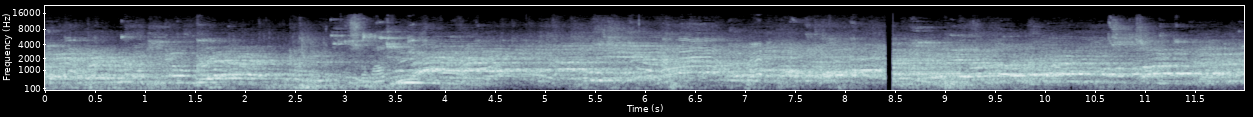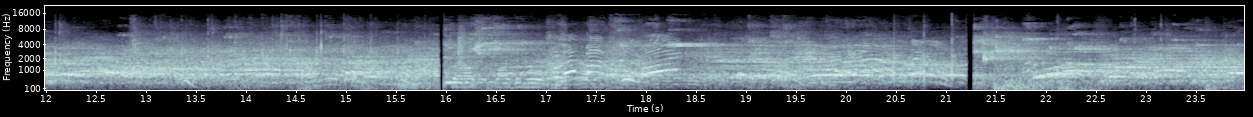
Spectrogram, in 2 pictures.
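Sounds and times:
voices of players and spectators: 0.0s - 23.9s.

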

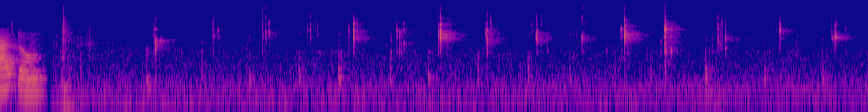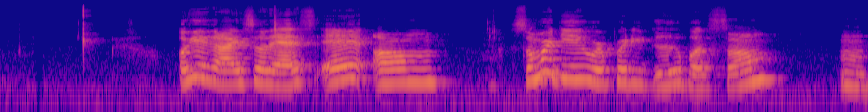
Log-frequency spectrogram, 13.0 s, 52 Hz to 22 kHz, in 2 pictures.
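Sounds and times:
person chewing: 0.5s - 7.5s.

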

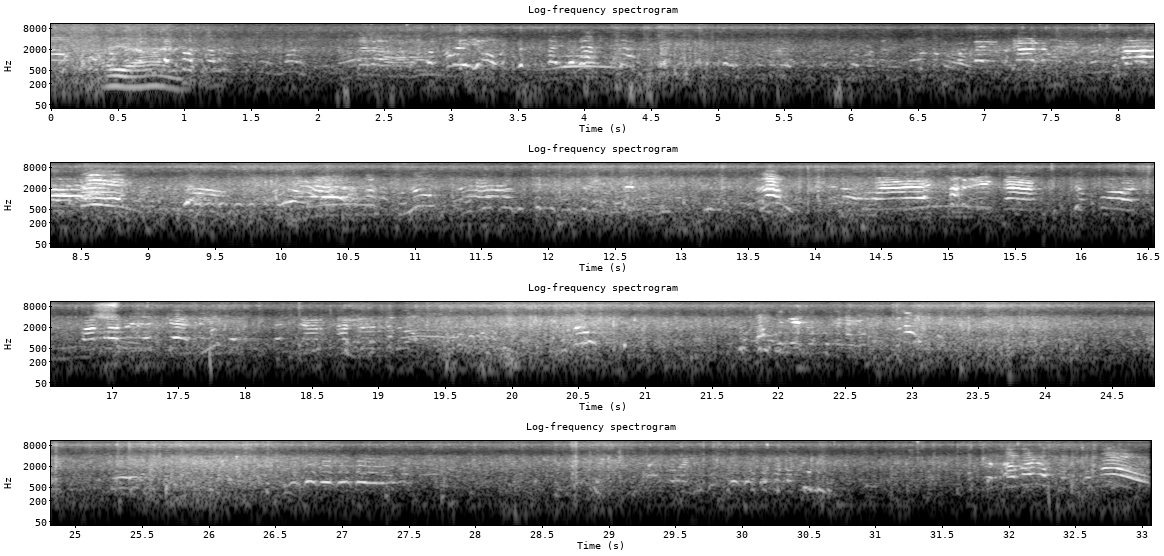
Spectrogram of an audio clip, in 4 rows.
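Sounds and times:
waves splashing on rocks: 0.0s - 26.8s
swimmers calling and shouting: 0.0s - 33.0s.

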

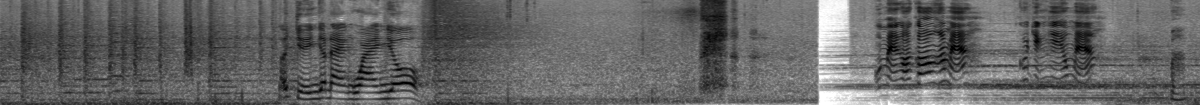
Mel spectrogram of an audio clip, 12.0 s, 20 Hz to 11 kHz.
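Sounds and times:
woman sniffing: 6.8s - 7.7s.

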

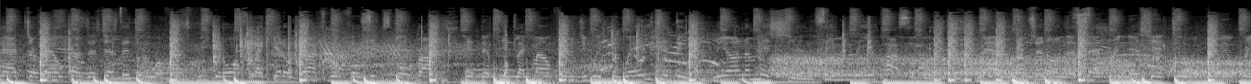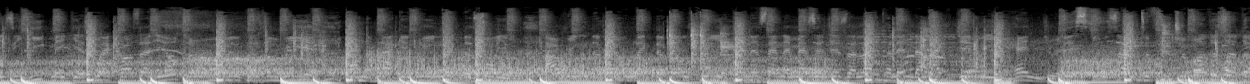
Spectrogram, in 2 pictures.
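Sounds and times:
hip-hop beat: 0.0s - 25.0s
skateboard clacking: 0.0s - 25.0s
skateboard wheels rolling on concrete: 0.0s - 25.0s.

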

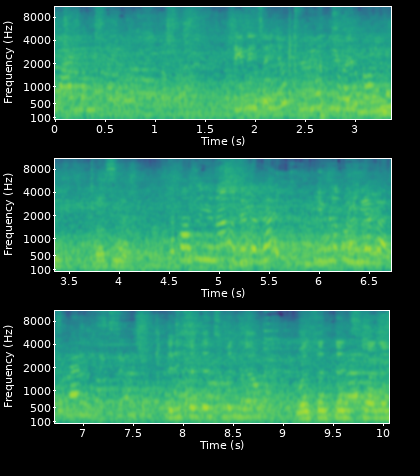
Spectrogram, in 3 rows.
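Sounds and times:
overlapping conversational chatter: 0.0s - 10.0s.

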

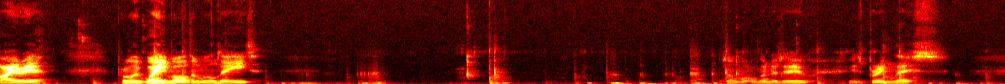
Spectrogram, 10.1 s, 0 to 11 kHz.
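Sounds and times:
small clicks and taps: 4.6s - 10.0s.

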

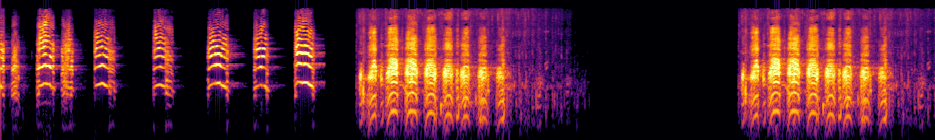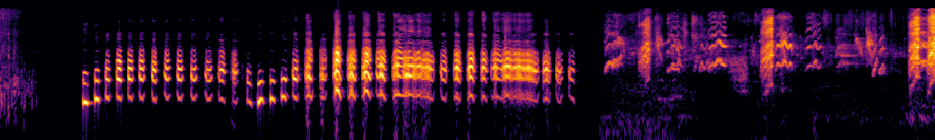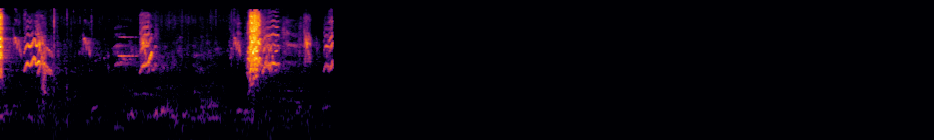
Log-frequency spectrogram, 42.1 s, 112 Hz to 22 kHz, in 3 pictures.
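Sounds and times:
cockatoo screeching: 0.0s - 4.9s, 18.4s - 23.9s
ducks honking: 5.4s - 8.4s, 11.1s - 14.3s.

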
